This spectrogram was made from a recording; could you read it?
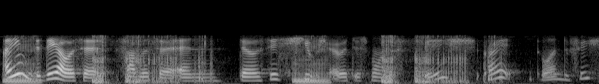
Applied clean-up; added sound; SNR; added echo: none; Fart; 6 dB; none.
